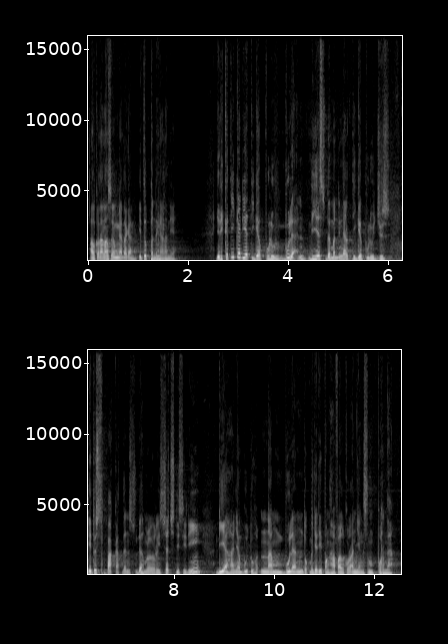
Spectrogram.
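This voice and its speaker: A male Islamic preacher giving a lively sermon to an audience, telling stories and chanting Quran verses. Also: medium pitch, fairly quick. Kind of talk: lecture sermon. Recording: long hall reverb.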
